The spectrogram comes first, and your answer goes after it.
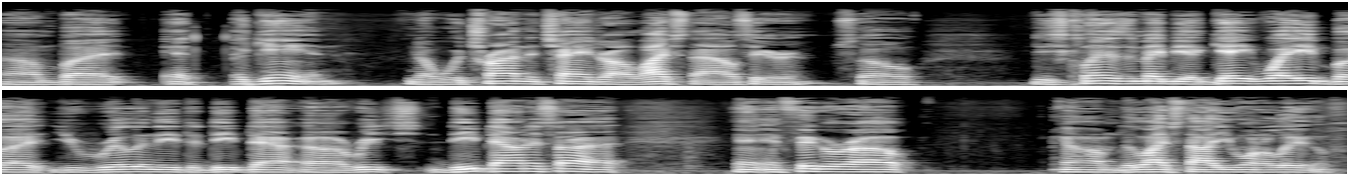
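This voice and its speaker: With a Southern US accent, a man talks in a fairly low pitch using fairly even intonation. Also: moderate pace. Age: 30s. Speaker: army officer. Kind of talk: casual chat.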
